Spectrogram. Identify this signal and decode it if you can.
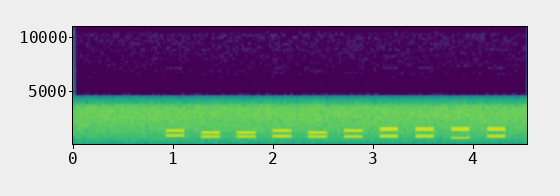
DTMF, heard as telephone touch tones, dialled by machine, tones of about 170 ms, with phone line noise. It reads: 0448459939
